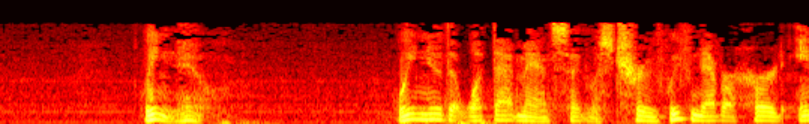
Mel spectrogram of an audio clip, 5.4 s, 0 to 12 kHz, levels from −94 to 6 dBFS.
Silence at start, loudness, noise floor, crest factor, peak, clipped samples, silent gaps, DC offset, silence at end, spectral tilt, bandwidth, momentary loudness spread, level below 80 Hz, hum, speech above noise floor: 0.95 s; -17 LUFS; -47 dBFS; 18 dB; 0 dBFS; under 0.1%; none; under 0.1%; 0 s; -6 dB/octave; 6.4 kHz; 6 LU; -40 dBFS; none; 31 dB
